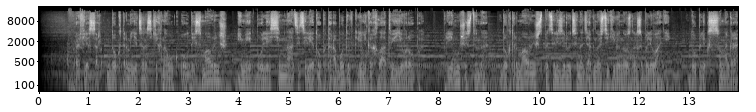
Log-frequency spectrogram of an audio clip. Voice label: russian voice over male narration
